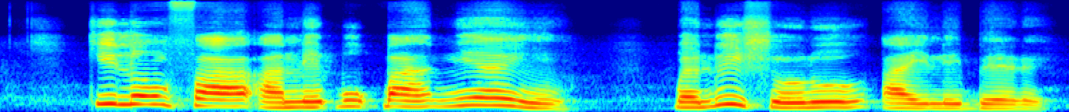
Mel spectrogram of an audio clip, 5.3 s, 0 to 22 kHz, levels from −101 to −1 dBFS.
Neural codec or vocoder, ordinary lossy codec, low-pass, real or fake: autoencoder, 48 kHz, 32 numbers a frame, DAC-VAE, trained on Japanese speech; none; none; fake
